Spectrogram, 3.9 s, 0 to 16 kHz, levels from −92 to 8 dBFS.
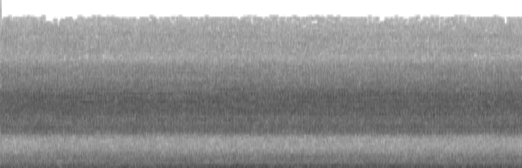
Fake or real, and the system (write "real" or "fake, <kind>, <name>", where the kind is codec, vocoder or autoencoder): real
